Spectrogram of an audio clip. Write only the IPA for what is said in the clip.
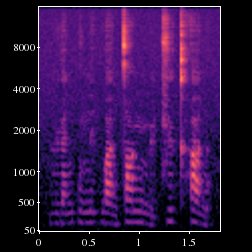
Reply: lɥɛ˧˥npu˧ n̪i˥˧pwa˥˩n t̪ɑ˥ŋmy̰˨˩t͡ɕy˥ kʰa˥˩n

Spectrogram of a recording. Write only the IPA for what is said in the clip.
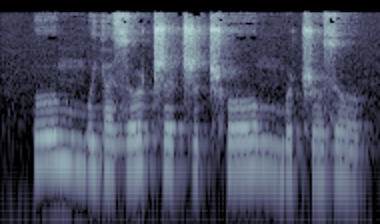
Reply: ʊːmːʊjɐ zoʈ͡ʂɛʈ͡ʂə ʈ͡ʂʰoːmːoʈ͡ʂozo

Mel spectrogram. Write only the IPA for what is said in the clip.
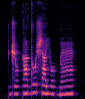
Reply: d͡ʒo˨ɡa˧do˦ʃa˧ jo˨ɡ͡bɛ̃˨˦

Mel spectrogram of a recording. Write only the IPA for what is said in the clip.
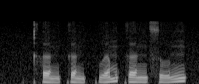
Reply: kʰɐ˨˩ŋkɐ˨˩ŋ kʷɐ˨˥mkɐ˨ŋ sʊ˨˥ŋ

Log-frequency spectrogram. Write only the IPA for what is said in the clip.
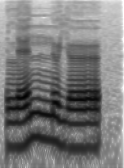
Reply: lɛ nːɵjœ

